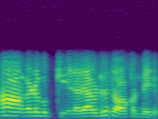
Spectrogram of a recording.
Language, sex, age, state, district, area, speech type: Malayalam, female, 60+, Kerala, Kozhikode, urban, conversation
